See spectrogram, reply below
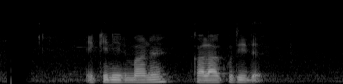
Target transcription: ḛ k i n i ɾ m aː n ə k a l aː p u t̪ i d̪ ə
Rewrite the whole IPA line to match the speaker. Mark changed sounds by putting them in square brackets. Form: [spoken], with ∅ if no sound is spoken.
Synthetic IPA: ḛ k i n i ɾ m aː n ə k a l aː [k] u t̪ i d̪ ə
